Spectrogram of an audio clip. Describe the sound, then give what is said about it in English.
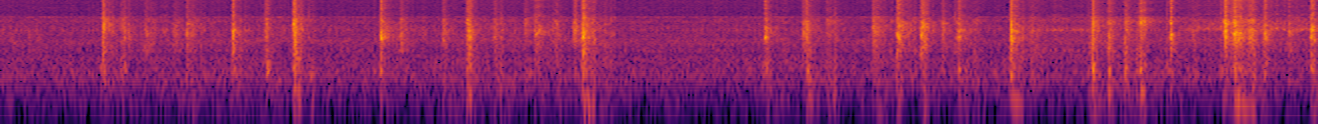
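Computer keyboard typing as a teacher enters student comments into a discussion box, a quick irregular run of many light clicks and taps with no talk. “So you can see, as I'm typing the comments from the students, it's going directly into this discussion box.”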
